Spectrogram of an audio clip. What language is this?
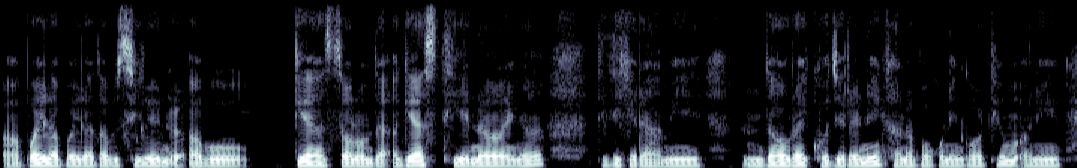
Nepali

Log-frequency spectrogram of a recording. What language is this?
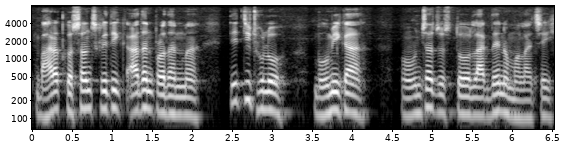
Nepali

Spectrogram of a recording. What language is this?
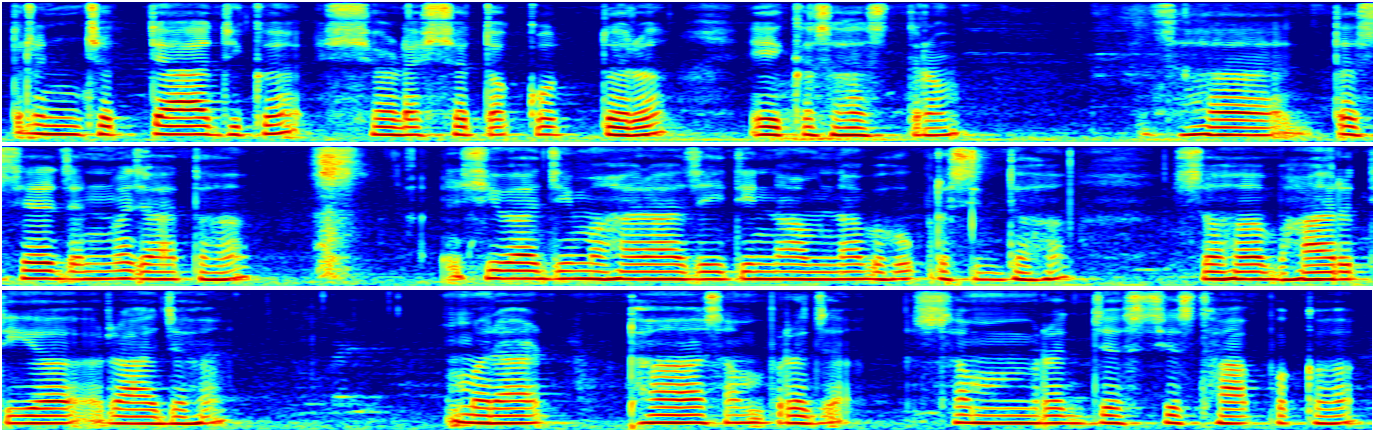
Sanskrit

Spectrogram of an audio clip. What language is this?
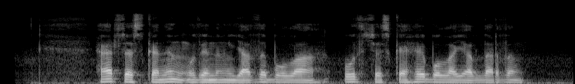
Bashkir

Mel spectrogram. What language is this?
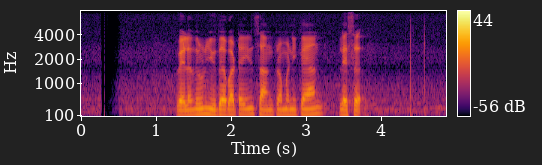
Sinhala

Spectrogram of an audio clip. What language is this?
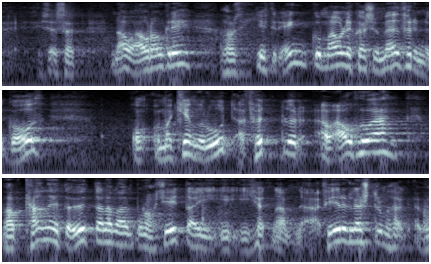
Icelandic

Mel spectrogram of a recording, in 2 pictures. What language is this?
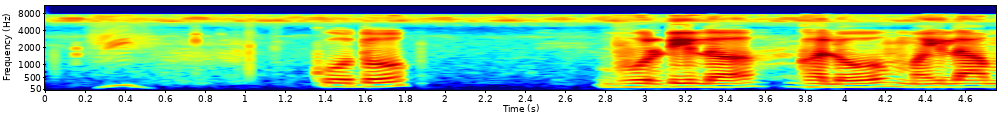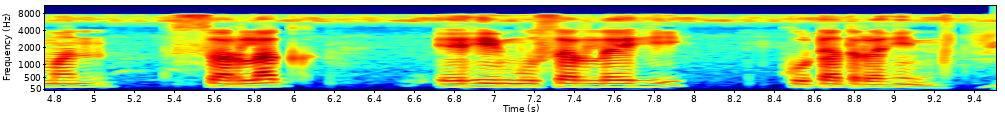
Chhattisgarhi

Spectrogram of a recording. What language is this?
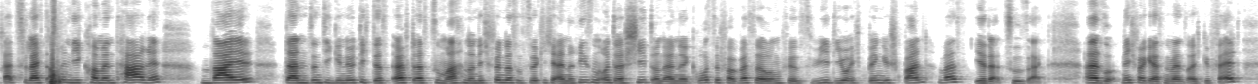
German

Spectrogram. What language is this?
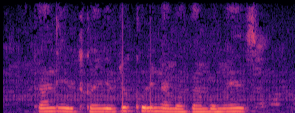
Kinyarwanda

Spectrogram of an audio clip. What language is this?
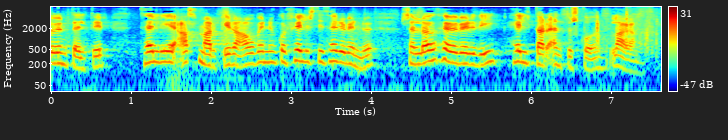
Icelandic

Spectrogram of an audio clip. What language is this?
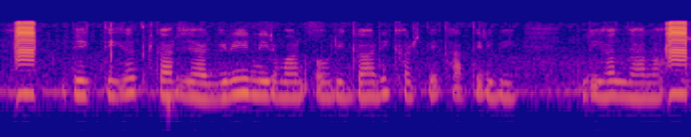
Bhojpuri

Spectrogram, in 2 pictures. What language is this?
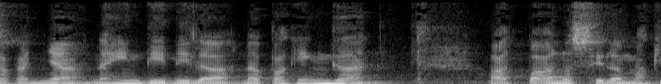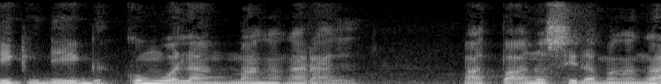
Filipino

